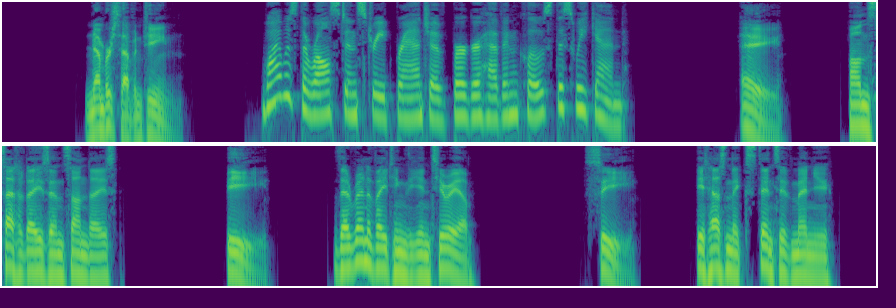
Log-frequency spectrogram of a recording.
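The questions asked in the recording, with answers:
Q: Why was the Ralston Street branch of Burger Heaven closed this weekend?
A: B: They're renovating the interior.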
